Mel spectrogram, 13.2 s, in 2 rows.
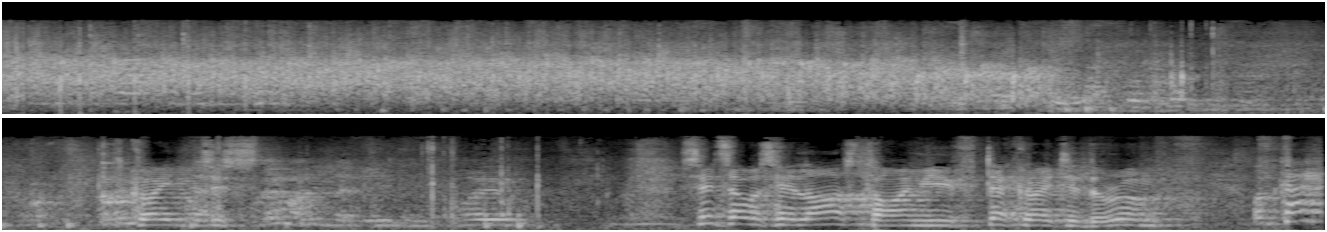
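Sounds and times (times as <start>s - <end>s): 
audience clapping hands: 0.0s - 6.3s
speech: 7.3s - 9.4s, 10.0s - 13.2s.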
